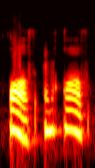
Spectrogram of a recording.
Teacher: We also bold the qaf because qaf pronounced by touching the tongue from the soft part of palate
